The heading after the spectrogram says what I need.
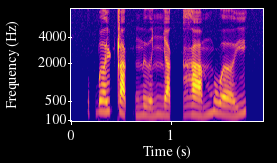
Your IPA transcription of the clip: ɓə˧˥j ʈa˨˩k̚nɨ˨˩˨ə̯ɲa˨˩k̚ ɣa˨˩˦mwəː˨˩˦j

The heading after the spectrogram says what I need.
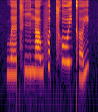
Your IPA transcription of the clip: wɛː˨˧t͡sʰiː˧naː˧wfɐ˥t̚ t͡sʰɔː˥jkʰɐ˨˥j

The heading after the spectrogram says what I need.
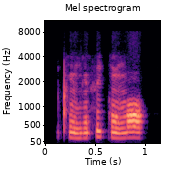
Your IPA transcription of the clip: pʰĩ˨bĩ˨θi˦ kũ˨ŋɔ˦

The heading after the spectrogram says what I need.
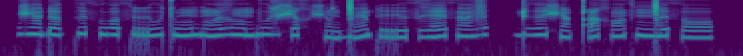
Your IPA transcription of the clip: ʒɐ̃˦ɗɐ˨˥kɨ˦θ wɔ˦θru˨˥twũ˨˥ɠõ˨˥ə̯ ɣõ˦bu˦z ʃɨ˨˥χʃõ˩ɡ͡ǀɛ̃˨˥ prɨ˩θ ɣɛ˨˥θɐ̃˦z | ɖʱɘ˦ʃɛ̃˩ qʼɘ˨˥χɔ̃˨˥θ ŋ͡ǀɘ˨˥θɔ˩

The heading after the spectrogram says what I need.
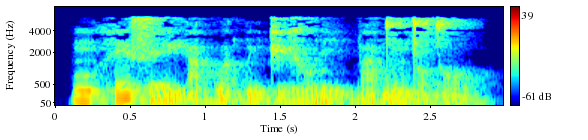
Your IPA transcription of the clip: ũ˦he˦seː˨ ja˨kʷa˦ k͡pĩ˨kʼi˨ ɣʊ˨ ɾi˦˨ ba˨dũ˦dɔ˨dɔ˨

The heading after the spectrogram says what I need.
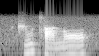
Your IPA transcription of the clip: t͡ʃu cʰanɔ

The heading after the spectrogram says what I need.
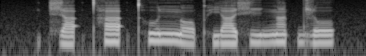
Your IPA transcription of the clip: t͡ɕa˨ʔt̪ʰa˦ʔ t̪ʰu˧nn̪ɔ˨˩ pʰja˧ɕi˧ŋã˦t̚d͡zo˦

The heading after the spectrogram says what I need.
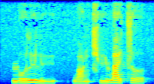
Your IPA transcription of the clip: ɻo˧˥ʊ̯ly˥˩ly˨˩˦ | pwɑ˨˩ŋt͡ɕʰy˧˥ɻwa˥˧ɪ̯ t͡sɤ˥˩

